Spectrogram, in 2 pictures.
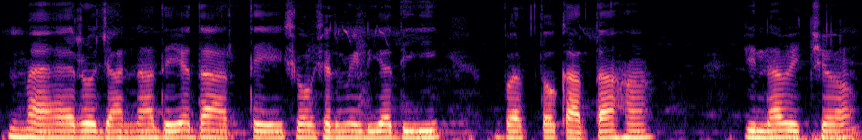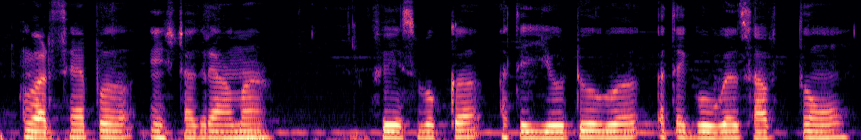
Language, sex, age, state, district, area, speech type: Punjabi, male, 18-30, Punjab, Fatehgarh Sahib, rural, spontaneous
